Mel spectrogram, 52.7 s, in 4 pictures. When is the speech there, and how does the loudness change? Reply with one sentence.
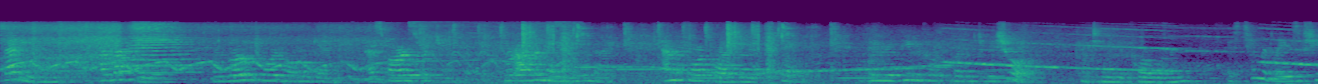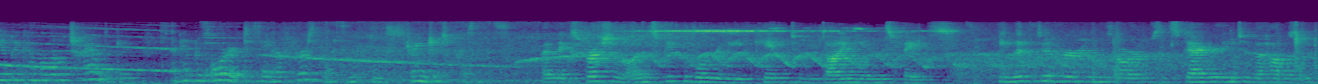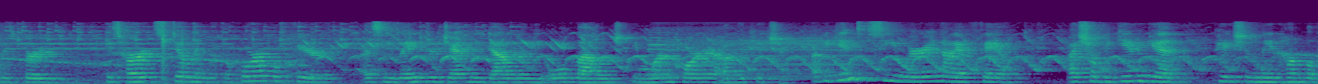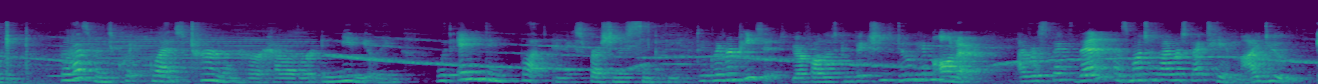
The speech can be heard from 0.0 to 52.6 s, at a steady volume.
